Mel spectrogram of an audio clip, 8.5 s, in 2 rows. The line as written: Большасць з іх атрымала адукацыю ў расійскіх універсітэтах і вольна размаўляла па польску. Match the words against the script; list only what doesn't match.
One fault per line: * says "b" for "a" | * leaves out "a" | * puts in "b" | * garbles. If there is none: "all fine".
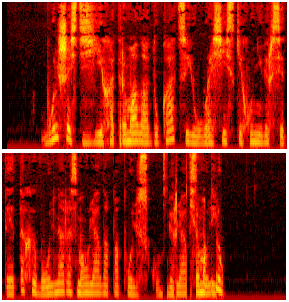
* garbles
